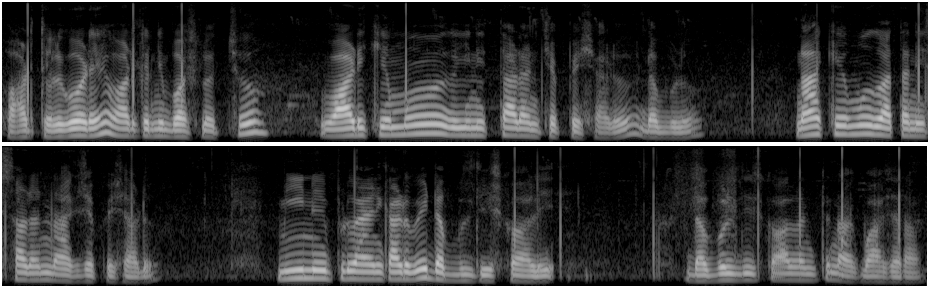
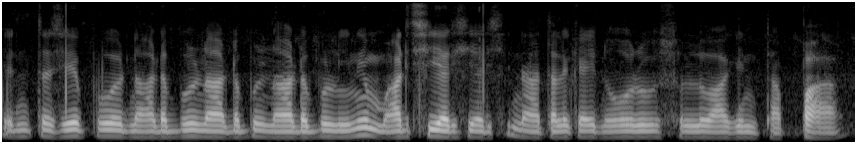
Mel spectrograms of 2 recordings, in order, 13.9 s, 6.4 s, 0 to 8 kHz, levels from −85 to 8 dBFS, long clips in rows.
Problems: background sounds at intervals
